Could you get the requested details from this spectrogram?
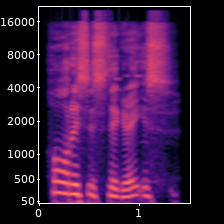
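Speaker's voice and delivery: put-on Irish accent slipping into a Scottish accent. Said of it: "now I'm Scottish".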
